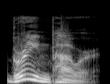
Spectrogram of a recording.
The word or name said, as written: brainpower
